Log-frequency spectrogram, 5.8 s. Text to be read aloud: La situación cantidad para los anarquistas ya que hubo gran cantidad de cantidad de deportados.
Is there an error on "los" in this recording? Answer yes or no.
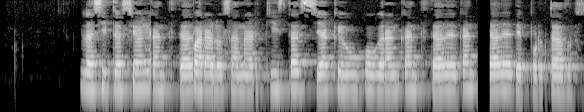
no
